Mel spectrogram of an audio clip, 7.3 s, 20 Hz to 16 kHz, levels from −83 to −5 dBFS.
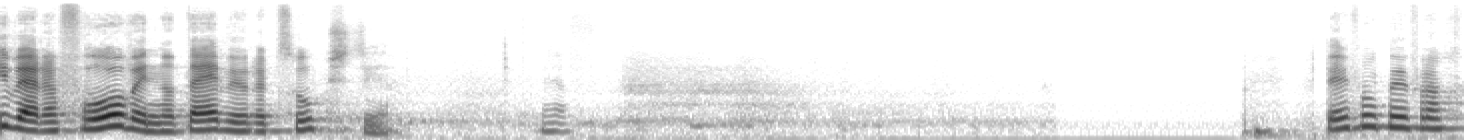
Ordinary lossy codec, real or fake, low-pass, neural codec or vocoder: AAC, 96 kbps; fake; 14.4 kHz; autoencoder, 48 kHz, 32 numbers a frame, DAC-VAE, trained on Japanese speech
